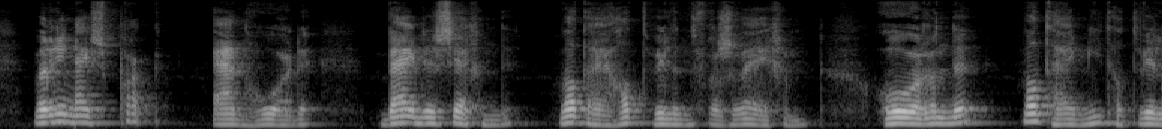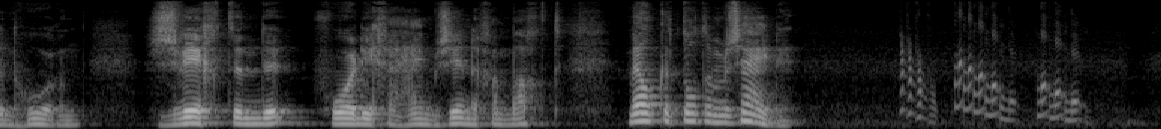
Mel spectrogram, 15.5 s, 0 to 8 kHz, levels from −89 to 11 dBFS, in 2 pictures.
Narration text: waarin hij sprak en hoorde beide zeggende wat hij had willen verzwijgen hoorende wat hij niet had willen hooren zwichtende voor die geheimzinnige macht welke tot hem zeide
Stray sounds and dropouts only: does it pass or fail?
fail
